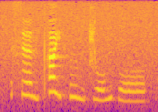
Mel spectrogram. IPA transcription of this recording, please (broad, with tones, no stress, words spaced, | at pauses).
sɛː˥˨ŋ pʰa˥˨jhɯː˧˩ŋt͡ɕoː˩˧ŋ poː˩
